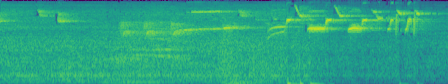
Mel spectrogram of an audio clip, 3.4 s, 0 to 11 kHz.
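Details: European goldfinches breeding in a 1.20 m cage: thin high whistles and slurred notes build into a louder run of sharp, clear tweets near the end, with quiet room hiss underneath.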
